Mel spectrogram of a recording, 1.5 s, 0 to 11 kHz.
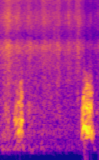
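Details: Coonhounds on a raccoon hunt at a new spot: two Walkers aged 8 months and 5 years, a 6-year-old black and tan and an 18-month-old bluetick, treed a coon 8 minutes after turnout. Two short, hoarse barks, the second louder, over faint background hiss.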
